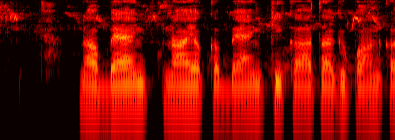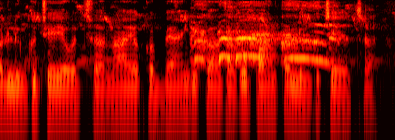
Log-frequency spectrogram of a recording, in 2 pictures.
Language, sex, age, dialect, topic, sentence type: Telugu, male, 18-24, Central/Coastal, banking, question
